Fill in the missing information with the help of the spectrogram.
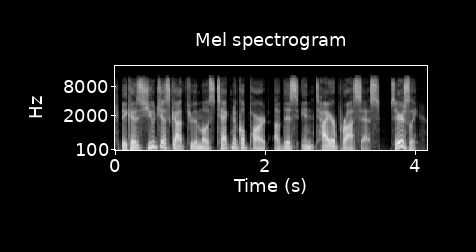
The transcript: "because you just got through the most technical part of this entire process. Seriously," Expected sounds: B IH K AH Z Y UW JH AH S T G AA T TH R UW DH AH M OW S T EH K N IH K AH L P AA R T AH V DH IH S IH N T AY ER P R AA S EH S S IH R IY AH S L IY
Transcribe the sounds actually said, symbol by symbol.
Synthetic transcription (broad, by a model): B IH K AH Z Y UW JH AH S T G AA T TH R UW DH AH M OW S T EH K N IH K L P AA R T AH V DH IH S IH N T AY ER P R AA S EH S S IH R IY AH S L IY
